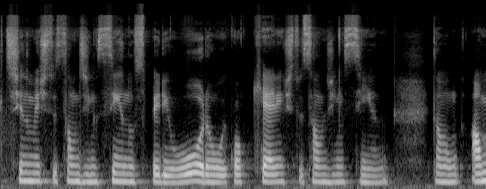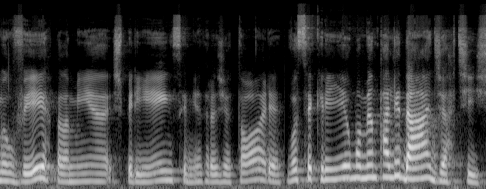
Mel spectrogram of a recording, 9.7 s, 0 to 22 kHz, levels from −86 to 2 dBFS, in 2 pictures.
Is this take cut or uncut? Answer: uncut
